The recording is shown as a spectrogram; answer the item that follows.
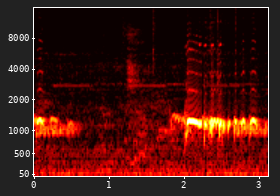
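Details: Zebra dove from Madura singing actively: a soft, drawn-out coo, a pause, then a loud, rapidly stuttering phrase of mellow notes.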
